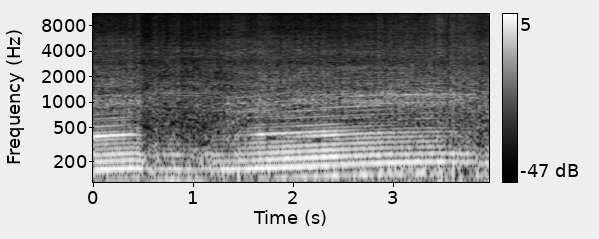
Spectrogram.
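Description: Engine of a 2019 Ducati Hypermotard motorcycle while riding, a loud steady drone that climbs in pitch as the throttle opens, heard close with wind rush.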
